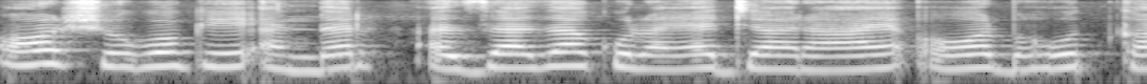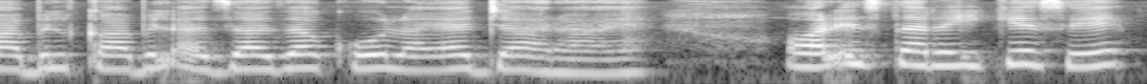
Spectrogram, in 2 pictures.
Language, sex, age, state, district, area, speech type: Urdu, female, 18-30, Uttar Pradesh, Aligarh, urban, spontaneous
